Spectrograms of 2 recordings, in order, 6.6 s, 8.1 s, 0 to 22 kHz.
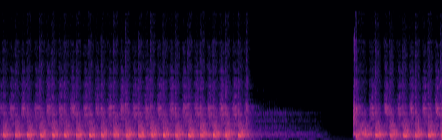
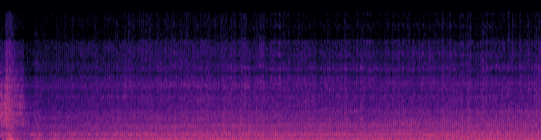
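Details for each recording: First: Cummins 4BT diesel, first start attempt after refuelling and hand-pumping air from the fuel system: steady cranking, pause, more cranking with no catch; some combustion smelled, oil flowing; injectors may need bleeding; cranks but will not start. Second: Cummins 4BT diesel, cooling plumbed through hoses, started after battery charge: catches within a second and settles into a steady, even idle with its usual rattle, no knocks or misses; running normally.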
